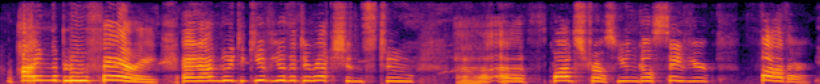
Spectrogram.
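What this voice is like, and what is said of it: Whimsical fairy character voice. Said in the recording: “doing my unicorn voice”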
